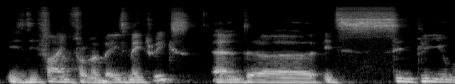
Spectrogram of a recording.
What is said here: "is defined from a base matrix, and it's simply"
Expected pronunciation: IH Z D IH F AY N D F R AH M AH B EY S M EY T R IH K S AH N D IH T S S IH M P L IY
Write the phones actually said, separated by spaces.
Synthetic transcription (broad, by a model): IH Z D IH F AY N D F R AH M AH B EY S M EY T R IH K S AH N D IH T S S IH M P L IY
